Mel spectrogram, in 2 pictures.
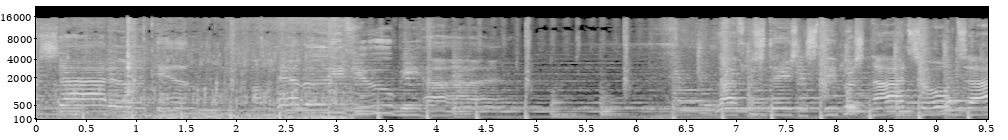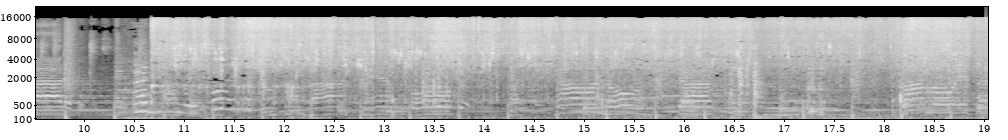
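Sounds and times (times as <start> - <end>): song with singing and beat: 0.0 - 19.0
carrots sizzling in hot oil: 10.7 - 19.0.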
